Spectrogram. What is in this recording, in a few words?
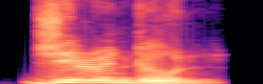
girandole, Indian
